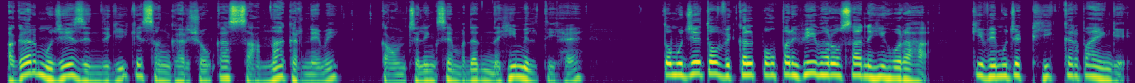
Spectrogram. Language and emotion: Hindi, fearful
